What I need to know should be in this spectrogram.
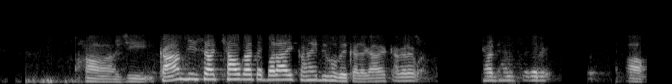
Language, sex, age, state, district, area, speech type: Hindi, male, 30-45, Bihar, Vaishali, urban, conversation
